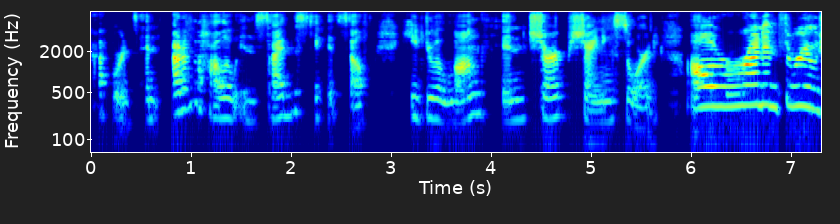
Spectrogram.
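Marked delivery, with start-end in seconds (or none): 6.0-7.3 high, very loud, drawn-out battle cry; shouted threat. A narrator's reading. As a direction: roar it like a charging swordsman. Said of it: "she shouted".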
